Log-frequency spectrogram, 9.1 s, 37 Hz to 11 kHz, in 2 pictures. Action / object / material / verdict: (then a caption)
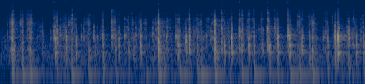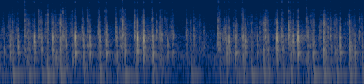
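tap / plastic mechanical keyboard with tall SA keycaps / plastic / none. Rapid fingertip typing with both hands on a NiZ Plum Atom 68, a compact 68-key plastic mechanical keyboard with a hollow white plastic case and purple and yellow Domikey Gas Attack SA plastic keycaps, resting on a desk pad. Dense, quick clacky key taps with a hollow, mid-pitched tone run steadily, with a brief pause near the seven-second mark before the typing resumes.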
